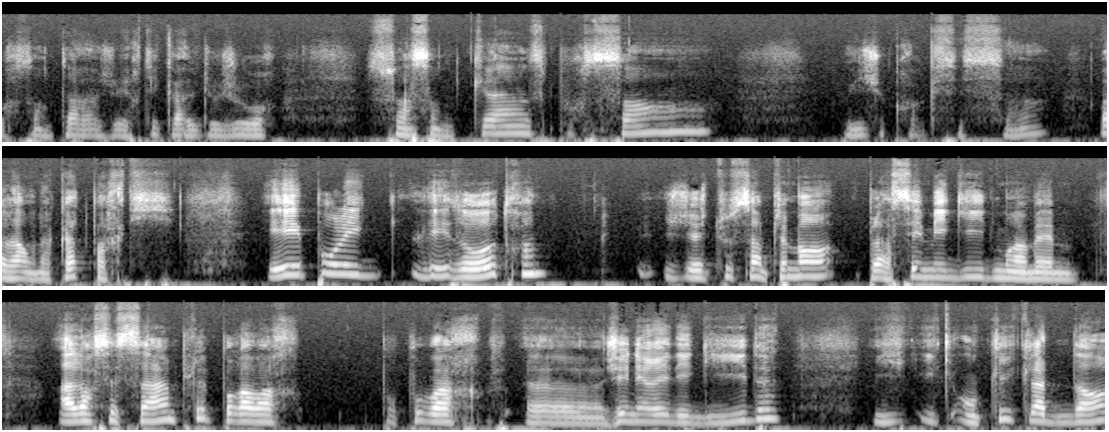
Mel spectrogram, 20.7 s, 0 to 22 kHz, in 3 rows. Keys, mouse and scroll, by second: 1.2 click, 2.4 7, 2.6 KP_5, 3.0 KP_Enter, 6.2 click, 18.5-20.7 drag.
